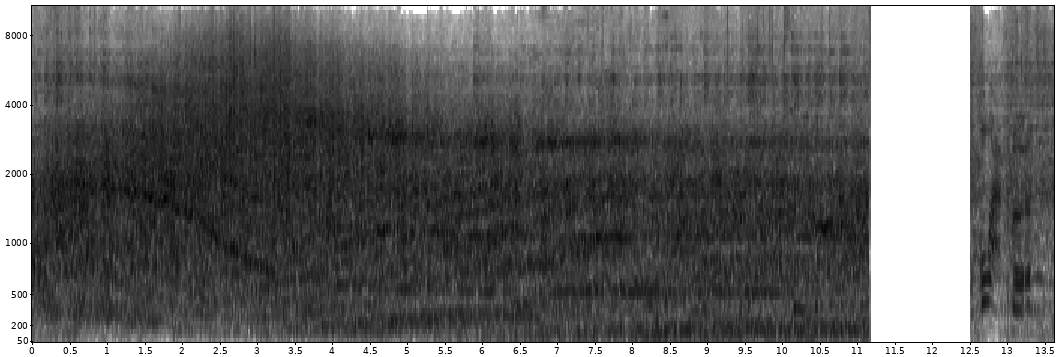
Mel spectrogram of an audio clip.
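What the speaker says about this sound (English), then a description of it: "Ladies and gentlemen, from high and behind, your 2008 F-104 demo team." F-104 jets flying in formation at an air show pass overhead with a loud, sustained roar that sweeps and shifts in pitch, then cuts off abruptly, followed by a brief announcer voice.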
